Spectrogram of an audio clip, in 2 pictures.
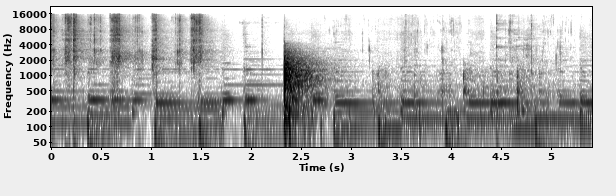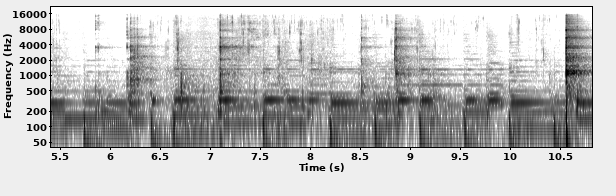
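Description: A hand salt grinder clicking as it grinds over a bowl, a loud sharp knock about two seconds in, then a metal spoon stirring and scraping mashed avocado in a glass bowl, over soft background music.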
